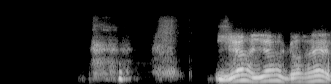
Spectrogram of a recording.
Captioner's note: laughs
